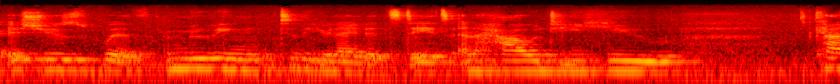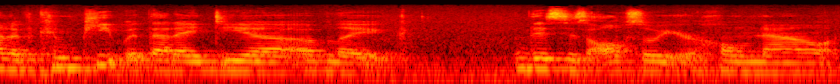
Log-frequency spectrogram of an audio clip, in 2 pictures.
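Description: A young woman from the Dominican Republic and Colombia, a student journalist answering interview questions in a chatty way with many fillers. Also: fairly low pitch. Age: young adult. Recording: echoey room, distant from mic, noisy.

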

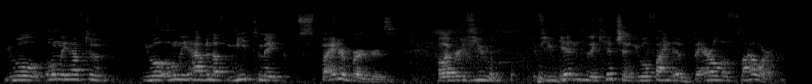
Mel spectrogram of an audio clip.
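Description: A man's voice: fast, slight background noise, close to an everyday voice. A man voicing Anansi, a clever male spider father, in a raised, urgent voice. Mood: frantic. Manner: high, urgent, shouting. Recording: distant roomy mic.

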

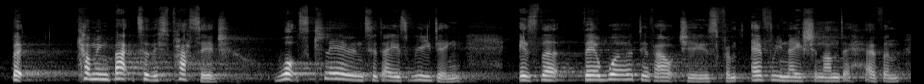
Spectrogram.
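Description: A man with a London accent preaching a sermon, earnest and measured, pausing often as he reflects. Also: high voice. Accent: London English. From London, England. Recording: long reverb of a large hall.

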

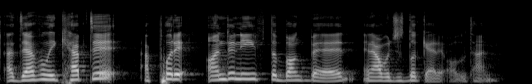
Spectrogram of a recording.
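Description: A woman from Queens, co-hosting a podcast and telling stories in a relaxed, playful way. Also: medium pitch, creaky. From Queens, New York. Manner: relaxed, playful, drawn-out storytelling. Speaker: podcast co-host. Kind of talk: casual storytelling chat.

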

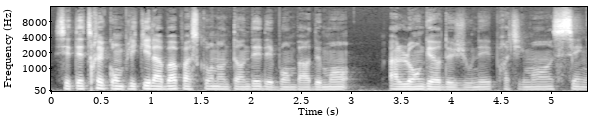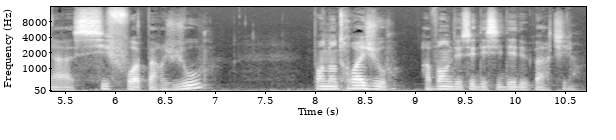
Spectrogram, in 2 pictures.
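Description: A young man from Cameroon giving a hesitant, soft-spoken personal testimony in an interview, with many fillers. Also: lowish voice, fairly even intonation, moderate pace.

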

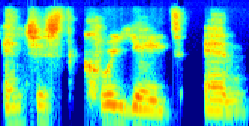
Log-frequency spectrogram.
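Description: A man with a husky voice talking slowly and earnestly, giving encouraging words. His voice sits at a middle pitch. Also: fairly even intonation.

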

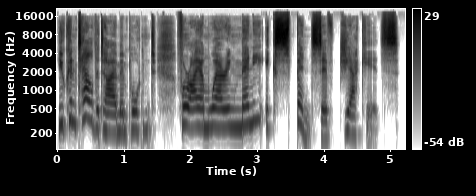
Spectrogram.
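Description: A woman's voice: fairly high pitch, animated, normal speed, dry recording, clean studio sound, natural voice. A woman voicing an elegant, vain male elf lord in a storybook, with a languid, sighing, grandly formal delivery. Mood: haughty, offended.

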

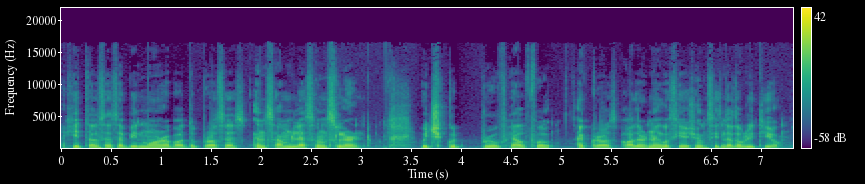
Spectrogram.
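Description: A man's voice: medium pitch, a little mellow. A man hosting a podcast, reading an intro and then chatting with a guest in a friendly way. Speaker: podcast host. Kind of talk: scripted intro then casual interview.

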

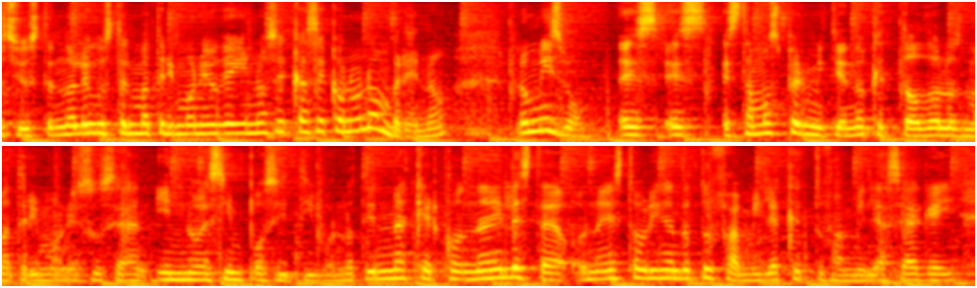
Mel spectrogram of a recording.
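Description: Fast-talking Mexican woman streamer. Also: fairly low pitch. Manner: chatty, upbeat, laughs often, slangy. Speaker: live streamer reading chat. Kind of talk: casual live-stream chat.

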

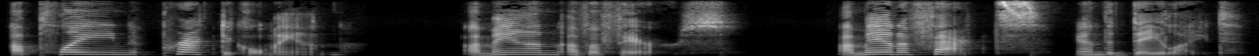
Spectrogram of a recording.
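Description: A woman's voice: sits high, takes it slowly, fairly bright tone, pitched above the performer's own voice. A woman voicing an exuberant, argumentative Irishman, a storybook suitor who declaims with great emphasis. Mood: ponderous, emphatic.

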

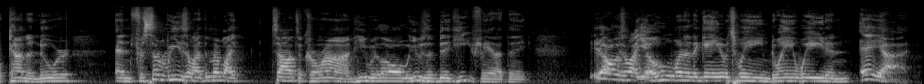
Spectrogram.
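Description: Philly podcast co-host, male, higher-pitched voice, animated, profane, storytelling. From Philadelphia. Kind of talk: casual chat.

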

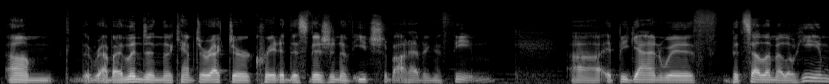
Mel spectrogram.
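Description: A young man who directs a camp choir, explaining his work at length in a relaxed interview, with fillers and restarts. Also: on the low side. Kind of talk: conversational interview.

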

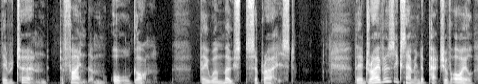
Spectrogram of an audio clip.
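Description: A man's voice: medium pitch, sing-song, takes it slowly, a little mellow, husky, dry recording, studio quality. A man narrating a children's storybook as an audiobook reader.

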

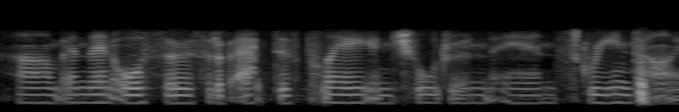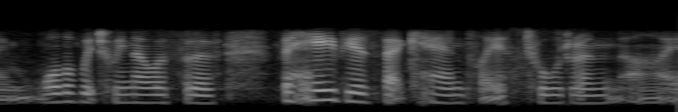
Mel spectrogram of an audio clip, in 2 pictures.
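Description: A woman from New Zealand, a researcher answering interview questions thoughtfully with many fillers. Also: fairly low pitch. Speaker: researcher guest. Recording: tinny phone line.

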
